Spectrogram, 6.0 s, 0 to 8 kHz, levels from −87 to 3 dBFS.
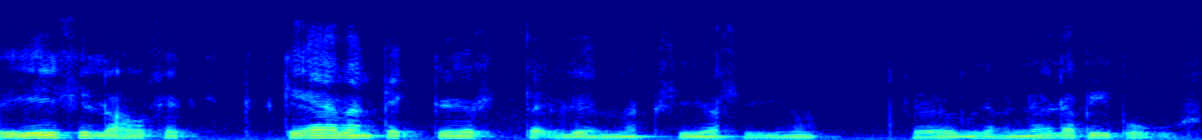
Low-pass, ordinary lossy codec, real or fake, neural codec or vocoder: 7.2 kHz; Opus, 32 kbps; real; none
